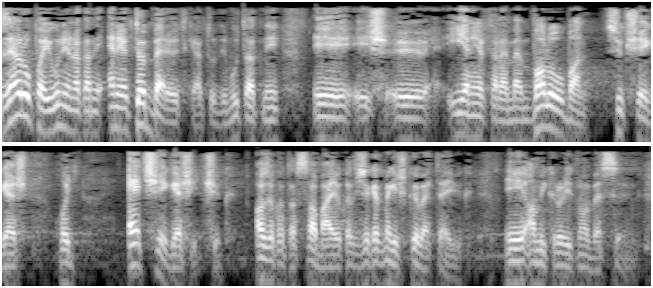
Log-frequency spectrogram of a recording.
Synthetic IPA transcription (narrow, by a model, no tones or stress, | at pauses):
zɛuɾoːpɒjiuːnijoːnɒknɛnːeːlt̪ø̞bːɛløːt̪kɛlt̪ud̪nimut̪ɒt̪ni | eːʃøijɛneːrt̪ɛlɛmbɛɱvɒloːbɒnsykʃeːɡɛʃho̞ɟ | ɛcʃeːɡɛʃit͡ʃːyk | ɒzo̞kɒt̪ɒsɒbaːjo̞kɒt̪eʃɛzɛkɛt̪mɛɡiʃkø̞vɛt̪ɛ̰jːy̰kɒmikɾøːlit̪mɒlbɛseːly̰ŋk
